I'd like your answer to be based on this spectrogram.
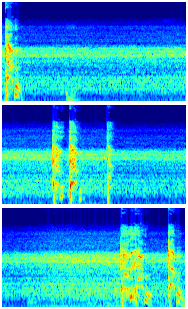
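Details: Coughing fits after smoking from a bong: bursts of harsh, dry coughing in clusters between quieter pauses with steady room hiss; irritant cough.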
